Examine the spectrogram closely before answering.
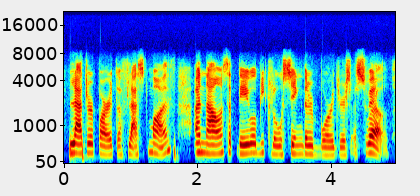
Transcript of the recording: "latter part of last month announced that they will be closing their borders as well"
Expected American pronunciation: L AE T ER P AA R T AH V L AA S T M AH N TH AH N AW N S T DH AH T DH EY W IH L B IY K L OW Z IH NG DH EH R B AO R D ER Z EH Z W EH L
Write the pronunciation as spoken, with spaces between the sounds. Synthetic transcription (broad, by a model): L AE T ER P AA R T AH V L AA S T M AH N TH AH N AW N S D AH T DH EY W IH L B IY K L OW S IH NG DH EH R B AO R D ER S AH S W EH L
